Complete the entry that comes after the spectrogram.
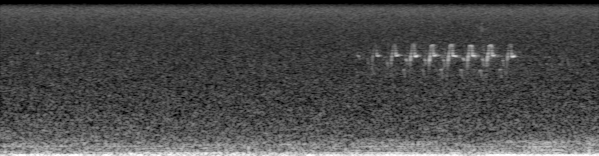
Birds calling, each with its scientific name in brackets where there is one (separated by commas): Hawaii Amakihi (Chlorodrepanis virens)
